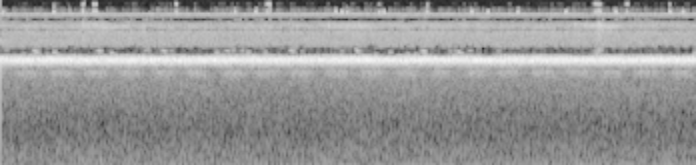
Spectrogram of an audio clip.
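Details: Bell crickets sing in an unbroken high chorus, a steady shrill ringing tone with no pauses, mixed for sleep with a bonfire under a faint low rumble.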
